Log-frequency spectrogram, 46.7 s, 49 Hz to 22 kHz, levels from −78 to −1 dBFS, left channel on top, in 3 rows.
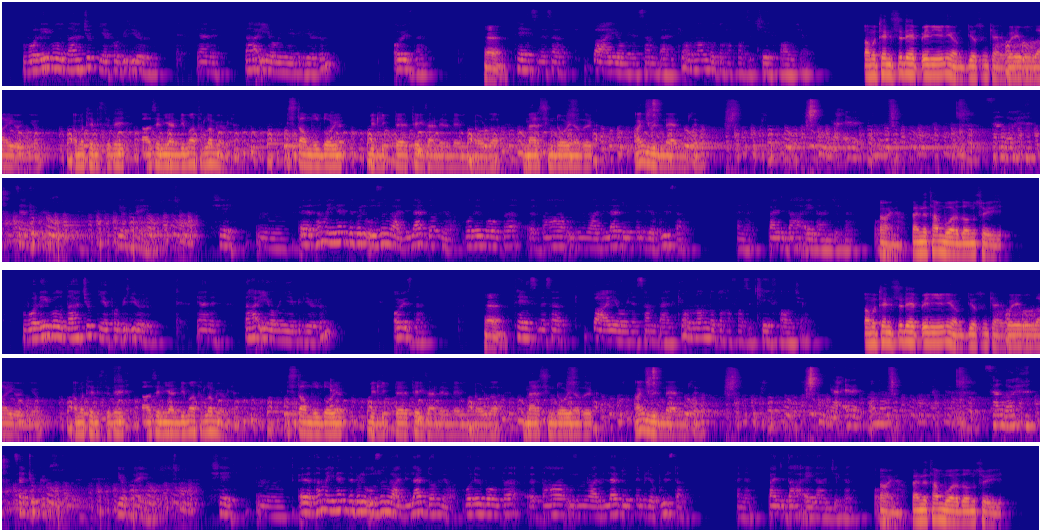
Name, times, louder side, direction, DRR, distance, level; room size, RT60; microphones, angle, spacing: voice 1, 0.3-2.3 2.6-3.3 3.6-5.0 5.9-6.4 7.7-8.5 8.9-12.2 17.2-17.5 20.5-20.7 28.0-29.0 29.5-32.4 32.9-33.8 34.3-41.4 42.2-44.0 44.2-44.6, right 1 dB, 50° right, 2.2 m, -41 dB
voice 2, 7.2-7.6 12.9-16.2 16.6-17.4 17.7-19.2 19.8-20.7 21.1-23.1 23.4-24.5 25.1-26.2 44.3-46.1, left 1 dB, 10° left, 0.4 m, -31 dB
sound 1, 14.9-34.1, left 3 dB, 45° left, 0.7 m, -39 dB
sound 2, 24.0-24.4 24.8-25.7 26.0-26.1 26.4-28.2 28.5-28.6 28.8-29.1 29.4-29.5 29.8-30.2 30.9-32.7 33.1-34.5, right 3 dB, 15° right, 2.6 m, -46 dB
7.3 x 6.6 x 4.2 m
head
